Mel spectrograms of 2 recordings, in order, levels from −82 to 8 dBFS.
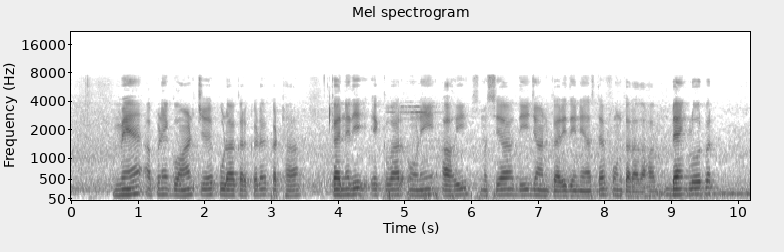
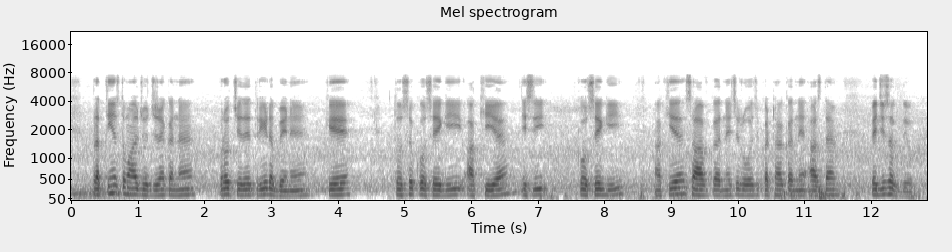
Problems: constant background noise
